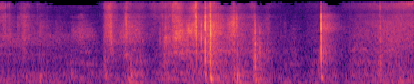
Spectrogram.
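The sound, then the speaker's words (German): Paper packaging inside a just-opened box rustles and crinkles as it is unwrapped, with a string of quick, uneven crackles and a sharp crisp burst near the end. “Hier begegnet uns erstmal äh, ein bisschen Papier”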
